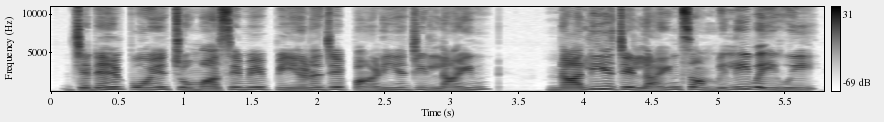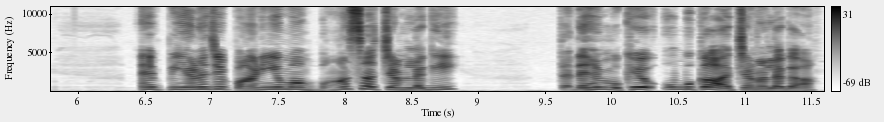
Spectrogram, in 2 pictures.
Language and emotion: Sindhi, disgusted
